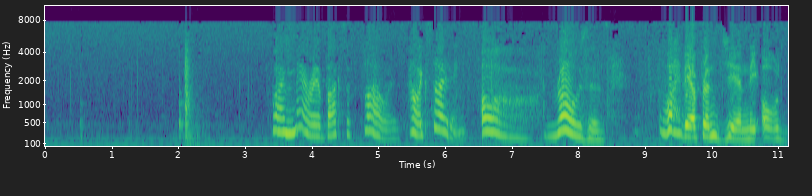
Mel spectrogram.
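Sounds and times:
faint steady hum: 0:00.0 - 0:11.1
wooden door opening with latch rattle: 0:02.0 - 0:02.6
speech: 0:03.5 - 0:08.5, 0:09.2 - 0:11.1.

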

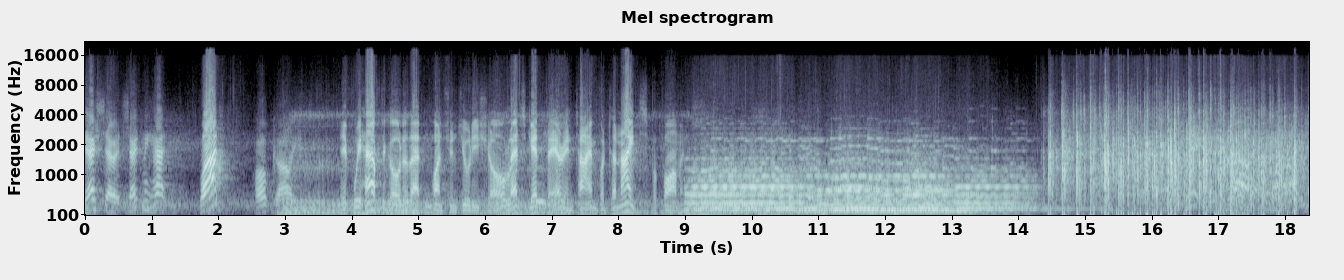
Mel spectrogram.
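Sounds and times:
speech: 0:00.0 - 0:10.4
sustained ringing musical tone: 0:09.0 - 0:14.3
applause at a puppet show: 0:14.3 - 0:18.3.

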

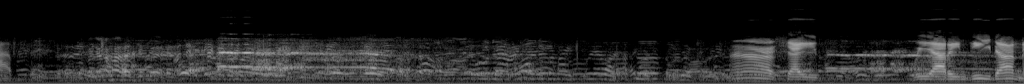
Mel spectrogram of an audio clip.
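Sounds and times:
dense noisy crowd chattering: 0:00.0 - 0:10.2
laughter: 0:00.0 - 0:10.2
fighting rooster crowing: 0:02.2 - 0:04.1, 0:08.0 - 0:10.2
speech: 0:09.4 - 0:10.2.

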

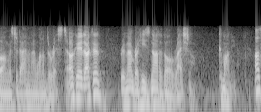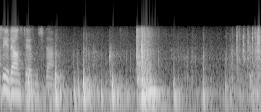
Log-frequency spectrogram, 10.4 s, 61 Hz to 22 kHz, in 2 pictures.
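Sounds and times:
speech: 0:00.2 - 0:06.8
door shutting: 0:07.9 - 0:08.5.

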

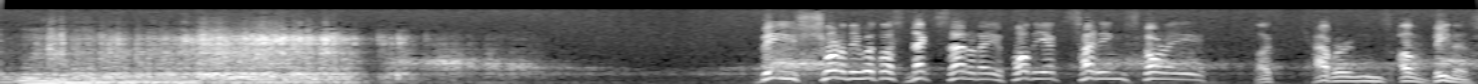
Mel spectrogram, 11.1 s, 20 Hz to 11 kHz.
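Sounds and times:
vehicle crashing into rubble in a tunnel: 0:00.0 - 0:04.1
debris rattling and settling: 0:00.0 - 0:04.4
speech: 0:06.2 - 0:11.0.

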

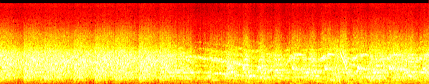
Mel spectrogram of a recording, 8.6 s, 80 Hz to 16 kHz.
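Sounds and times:
dense volley of gunfire: 0:00.0 - 0:08.5
indistinct shouts: 0:03.3 - 0:08.5.

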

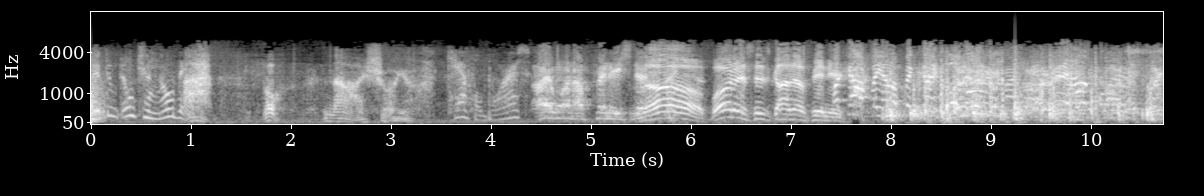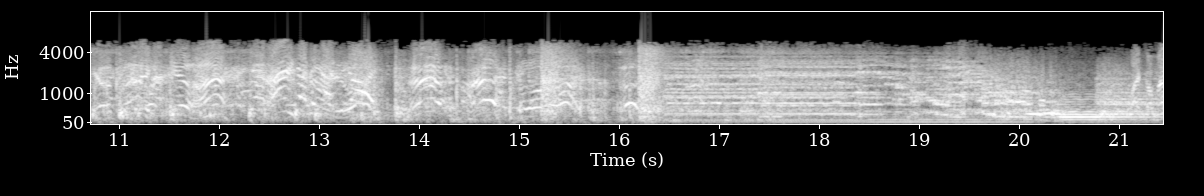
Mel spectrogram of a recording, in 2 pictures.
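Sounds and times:
speech: 0:00.3 - 0:15.2, 0:21.2 - 0:21.4
people shouting: 0:07.5 - 0:20.3
crashing impacts of a brawl: 0:07.6 - 0:18.1
chair smashing: 0:07.6 - 0:18.4
gunshots: 0:15.1 - 0:16.8
sustained musical tones: 0:16.2 - 0:21.4.

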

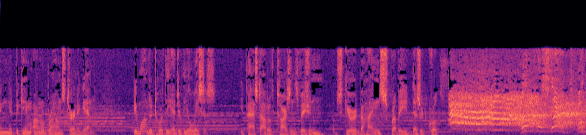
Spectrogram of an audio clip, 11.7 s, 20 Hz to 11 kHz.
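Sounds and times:
speech: 0:00.0 - 0:02.0, 0:02.6 - 0:09.2
man screaming: 0:09.0 - 0:11.7.

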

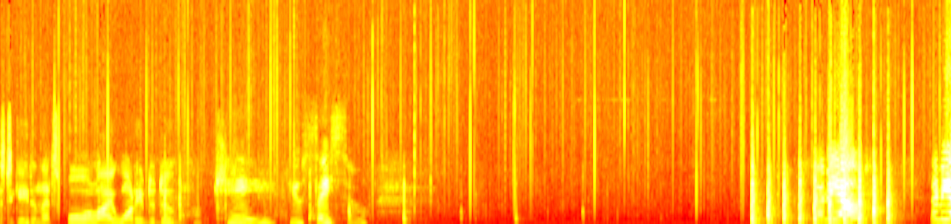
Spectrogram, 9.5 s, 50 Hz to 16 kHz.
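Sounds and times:
speech: 0:00.0 - 0:04.1
fist pounding on a door: 0:07.5 - 0:09.0.

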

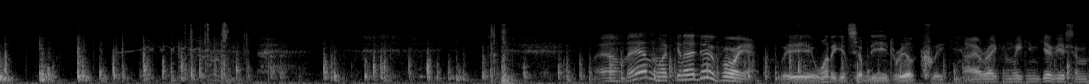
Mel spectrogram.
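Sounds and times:
horse hooves clopping behind a small roadhouse: 0:00.0 - 0:10.8
horse whinnying: 0:01.1 - 0:03.1
speech: 0:06.2 - 0:10.8.

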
